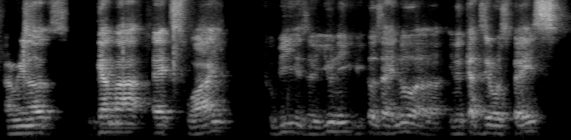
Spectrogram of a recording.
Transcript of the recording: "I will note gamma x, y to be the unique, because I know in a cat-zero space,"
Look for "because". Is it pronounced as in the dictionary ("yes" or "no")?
yes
